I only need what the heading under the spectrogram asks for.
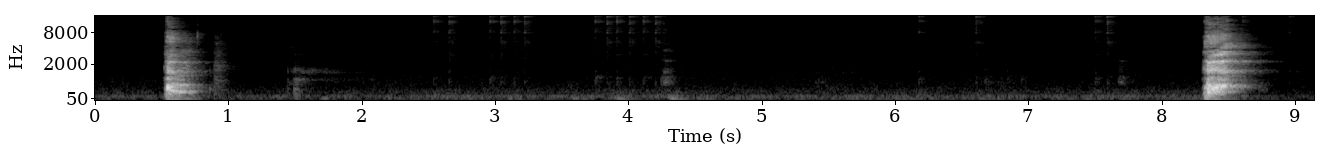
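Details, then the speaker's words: Two sharp, abrupt hiccups about eight seconds apart in a quiet room, from a person with a persistent bout, their fourth bout of hiccups that day. "Ah, ça passe pas, c'est le 4e que j'ai aujourd'hui."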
